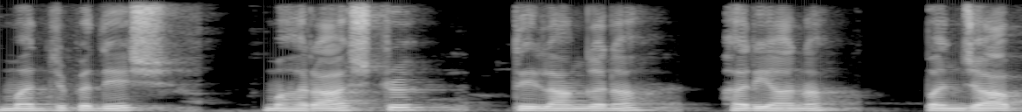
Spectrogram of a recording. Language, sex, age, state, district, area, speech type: Hindi, male, 18-30, Madhya Pradesh, Jabalpur, urban, spontaneous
